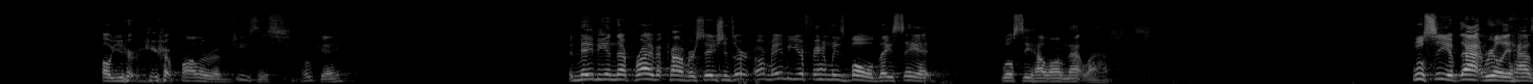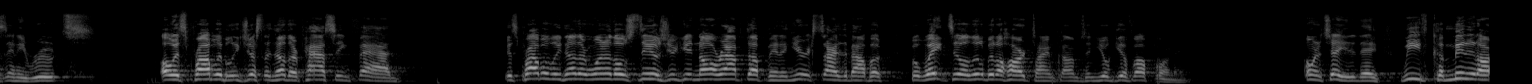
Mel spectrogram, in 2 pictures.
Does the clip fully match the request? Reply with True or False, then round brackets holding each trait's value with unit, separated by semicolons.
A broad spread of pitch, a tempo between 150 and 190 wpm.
True (5.7 semitones; 170 wpm)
